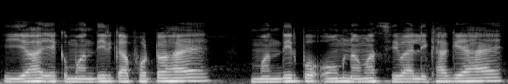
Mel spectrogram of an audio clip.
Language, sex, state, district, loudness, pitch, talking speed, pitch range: Hindi, male, Bihar, Katihar, -14 LUFS, 140 Hz, 165 wpm, 135-145 Hz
